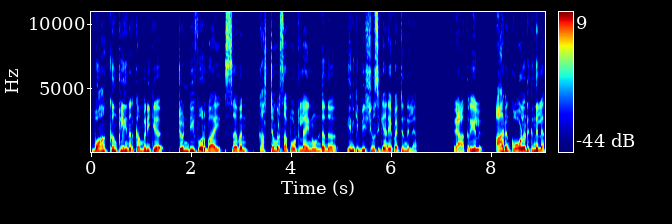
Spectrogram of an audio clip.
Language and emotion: Malayalam, surprised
